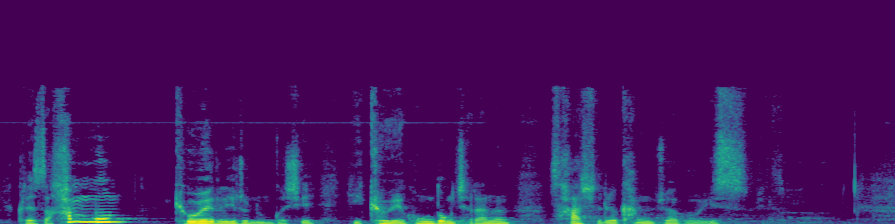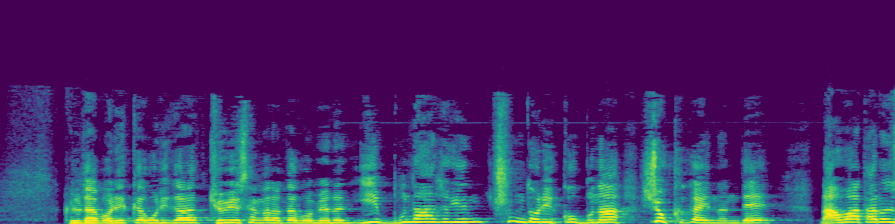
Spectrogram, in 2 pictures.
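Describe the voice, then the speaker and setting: High-voiced man preaching with emphatic lists. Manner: emphatic preaching with long spoken lists, swinging from loud to soft. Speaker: pastor. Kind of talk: Sunday sermon.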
